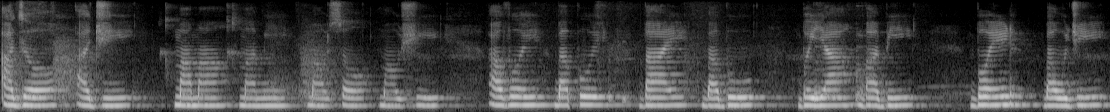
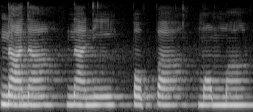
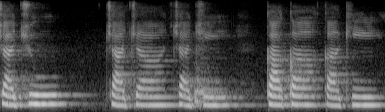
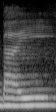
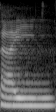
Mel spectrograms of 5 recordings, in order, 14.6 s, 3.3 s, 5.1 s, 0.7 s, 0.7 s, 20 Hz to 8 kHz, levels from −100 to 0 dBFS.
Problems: constant background noise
